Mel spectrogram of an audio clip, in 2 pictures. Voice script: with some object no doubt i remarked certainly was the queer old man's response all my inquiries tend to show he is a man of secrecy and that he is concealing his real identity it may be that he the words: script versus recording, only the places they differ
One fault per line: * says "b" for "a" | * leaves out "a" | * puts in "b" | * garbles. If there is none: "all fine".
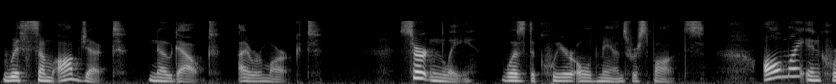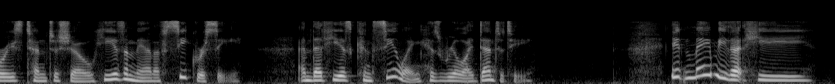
all fine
